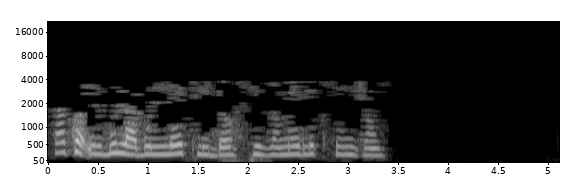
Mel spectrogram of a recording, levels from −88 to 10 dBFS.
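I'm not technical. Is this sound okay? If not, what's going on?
No. Throughout, the speech sounds dull and watery, with nothing above about 3.8 kHz, likely heavy MP3 compression. Unlike simple muffling, it also swirls and warbles.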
